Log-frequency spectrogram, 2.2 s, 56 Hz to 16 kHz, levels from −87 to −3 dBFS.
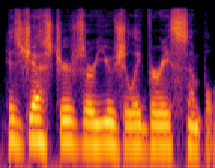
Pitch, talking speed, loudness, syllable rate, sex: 125 Hz, 165 wpm, -18 LUFS, 6.3 syllables/s, male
